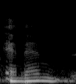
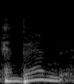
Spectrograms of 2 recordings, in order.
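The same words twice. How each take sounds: The two takes are said the same way.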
